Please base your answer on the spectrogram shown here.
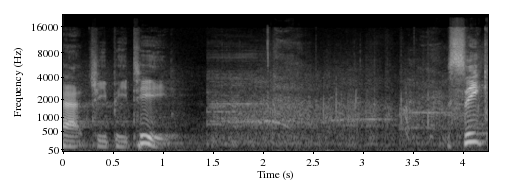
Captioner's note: applause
